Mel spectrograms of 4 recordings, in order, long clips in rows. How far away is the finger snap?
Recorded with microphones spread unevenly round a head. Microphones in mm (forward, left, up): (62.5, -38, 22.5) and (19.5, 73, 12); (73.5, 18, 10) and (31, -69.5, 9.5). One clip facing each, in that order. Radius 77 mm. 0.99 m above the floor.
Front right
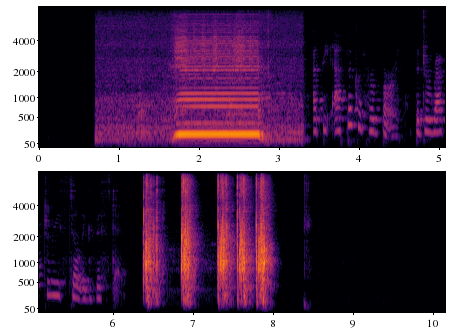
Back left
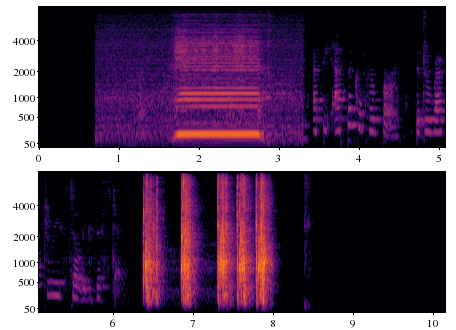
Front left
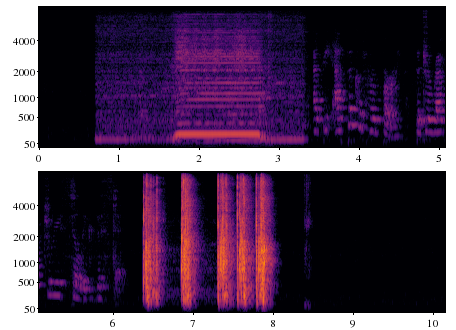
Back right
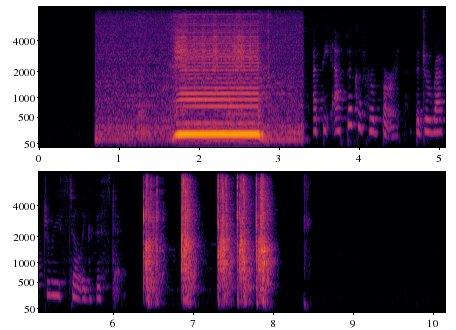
About 6 m.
